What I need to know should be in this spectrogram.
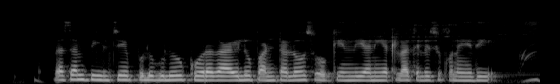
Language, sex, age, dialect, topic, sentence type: Telugu, female, 18-24, Southern, agriculture, question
